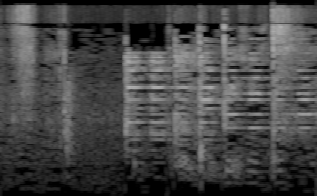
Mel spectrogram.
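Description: A mobile phone ringtone plays, a bright electronic melody of repeating short chiming notes at moderate volume, with no one speaking over it.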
